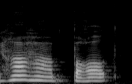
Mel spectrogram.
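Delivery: taunting jeer rising high at the end; mocking mimicked yell; mock screaming. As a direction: imitate a screamed taunt, not full force. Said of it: "and screaming".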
